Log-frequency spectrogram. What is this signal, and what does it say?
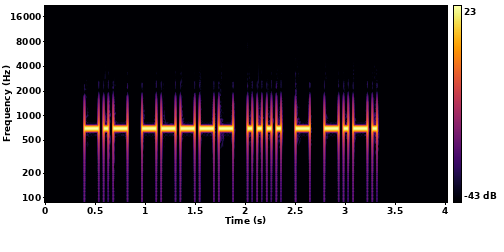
Morse code, heard as a keyed tone, about 25 wpm, 700 Hz. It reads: K0HTC
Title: USA Call Signs 25wpm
